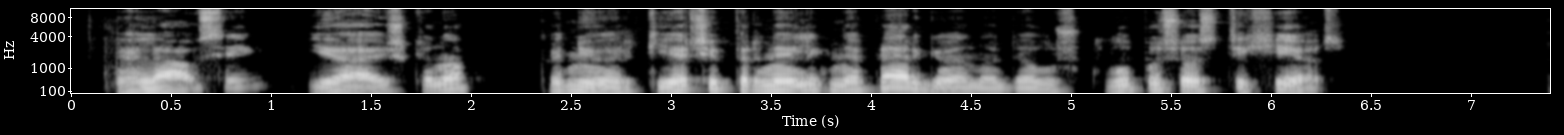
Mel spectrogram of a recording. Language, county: Lithuanian, Kaunas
